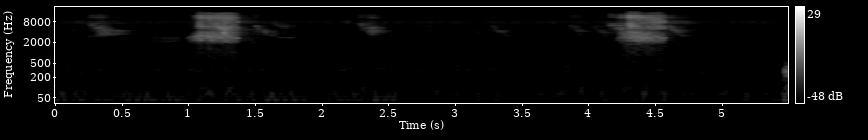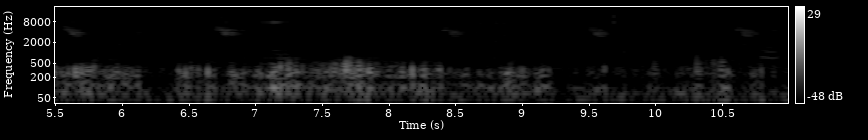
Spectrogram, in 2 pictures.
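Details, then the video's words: Common myna chicks with their mother, eating little and trying to bite her; two sharp harsh rasping bursts in the first half, then low rustling and handling noise with faint chirps. "Common myna Baby Birds eat less and want to bite their mother"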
